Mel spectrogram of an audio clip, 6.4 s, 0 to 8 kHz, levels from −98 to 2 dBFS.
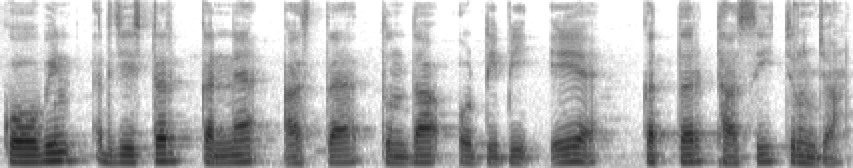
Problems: none marked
